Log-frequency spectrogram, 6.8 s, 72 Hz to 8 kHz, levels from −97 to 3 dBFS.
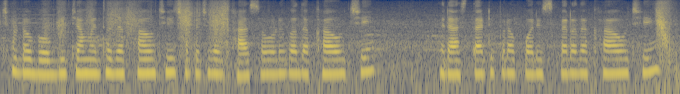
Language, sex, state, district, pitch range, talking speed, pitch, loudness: Odia, female, Odisha, Khordha, 200-210 Hz, 125 wpm, 205 Hz, -17 LUFS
